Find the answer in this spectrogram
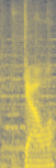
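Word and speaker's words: Gaur: All right, so for those playing at home, how do you pronounce that first word? – Gower.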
